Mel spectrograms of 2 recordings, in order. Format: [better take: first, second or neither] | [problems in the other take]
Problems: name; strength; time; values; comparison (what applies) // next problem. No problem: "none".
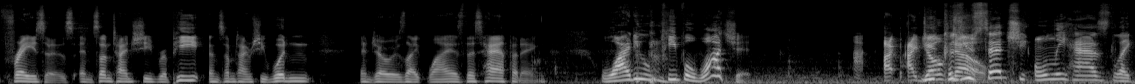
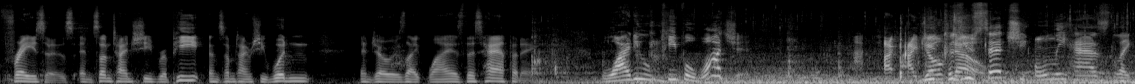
first | rain or running water; loud; throughout; 5 dB below the speech; faint in the first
